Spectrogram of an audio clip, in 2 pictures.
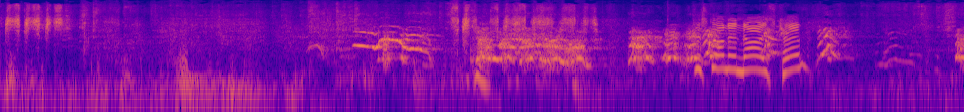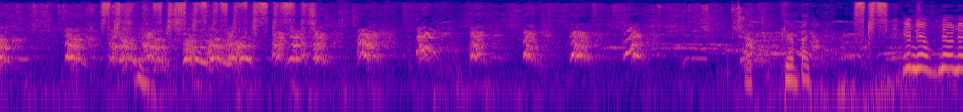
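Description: Dog paws patter quickly on loose dirt.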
